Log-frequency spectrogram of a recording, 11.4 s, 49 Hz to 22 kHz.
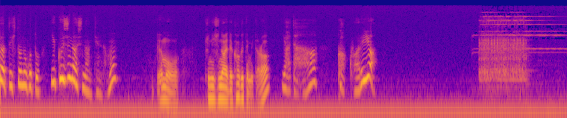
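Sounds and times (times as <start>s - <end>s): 
speech: 0.0s - 2.4s, 3.1s - 7.6s
telephone ringing: 9.4s - 11.3s.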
